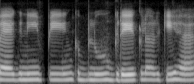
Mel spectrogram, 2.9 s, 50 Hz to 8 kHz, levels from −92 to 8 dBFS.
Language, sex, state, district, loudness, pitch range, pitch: Hindi, female, Chhattisgarh, Raipur, -19 LUFS, 205-215 Hz, 210 Hz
